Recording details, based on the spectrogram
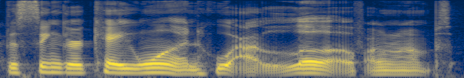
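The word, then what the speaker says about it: KWN: K1 is how you pronounce it, but she is fire.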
